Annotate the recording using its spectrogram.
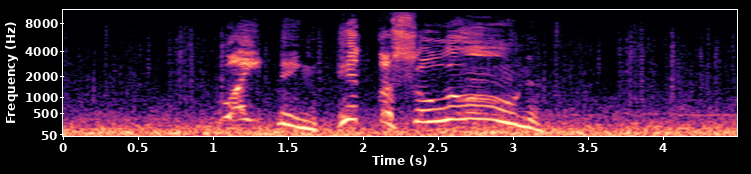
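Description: A man shouts in alarm.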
